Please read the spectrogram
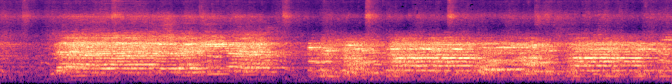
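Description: Islamic religious chanting by male voices playing from a television: long, held, ornamented lines. It starts about half a second in, with a short break around three seconds.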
